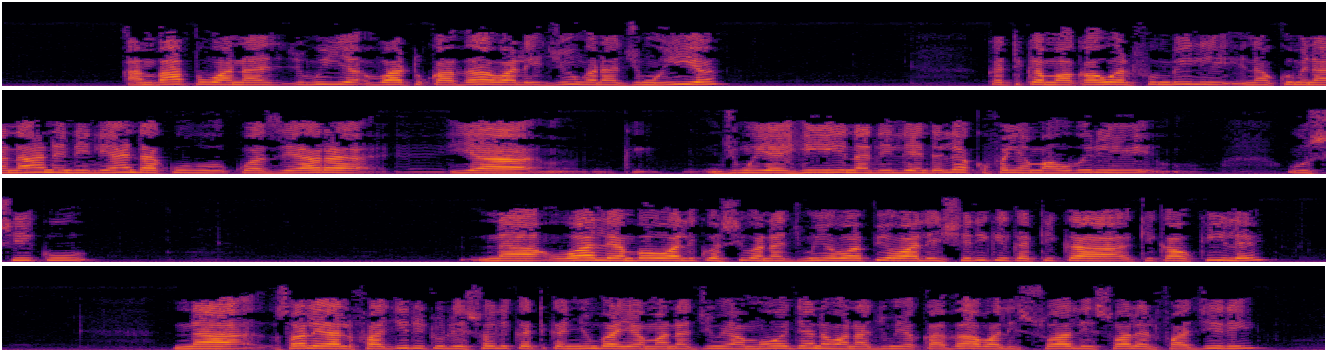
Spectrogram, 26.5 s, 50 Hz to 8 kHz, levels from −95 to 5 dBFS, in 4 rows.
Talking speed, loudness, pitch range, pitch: 120 wpm, -30 LUFS, 190-215 Hz, 205 Hz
